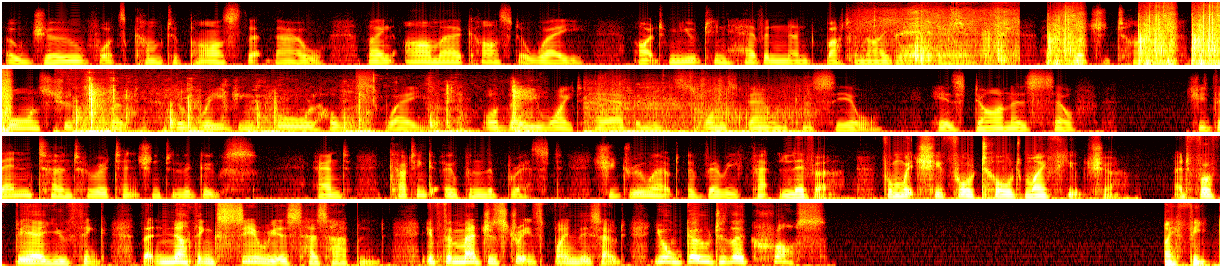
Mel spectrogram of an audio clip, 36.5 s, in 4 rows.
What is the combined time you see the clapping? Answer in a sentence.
You can't hear the clapping here.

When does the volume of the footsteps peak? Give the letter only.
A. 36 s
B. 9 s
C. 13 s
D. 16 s
B.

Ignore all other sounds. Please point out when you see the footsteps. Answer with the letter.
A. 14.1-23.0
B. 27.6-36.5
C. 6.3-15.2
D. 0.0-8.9
C.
